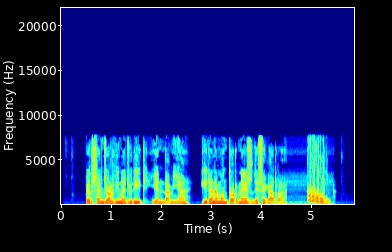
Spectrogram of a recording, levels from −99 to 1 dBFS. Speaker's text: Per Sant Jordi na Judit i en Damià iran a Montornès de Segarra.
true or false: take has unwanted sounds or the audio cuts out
true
